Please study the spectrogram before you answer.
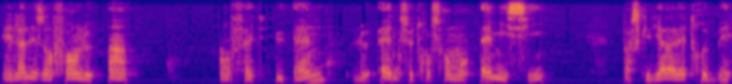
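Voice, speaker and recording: A man's voice: medium pitch, measured pace, a little mellow, breathy edge, muffled recording. A man teaching children a reading lesson, patiently spelling out sounds and letters.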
